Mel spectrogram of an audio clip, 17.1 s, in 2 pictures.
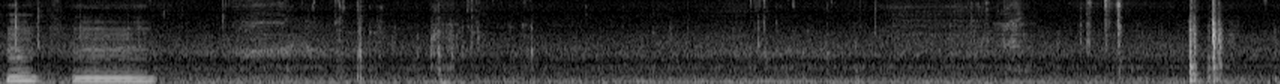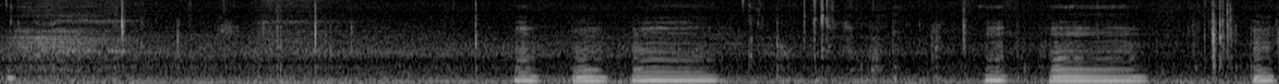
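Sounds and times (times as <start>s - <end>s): man chewing food: 0.0s - 7.4s.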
